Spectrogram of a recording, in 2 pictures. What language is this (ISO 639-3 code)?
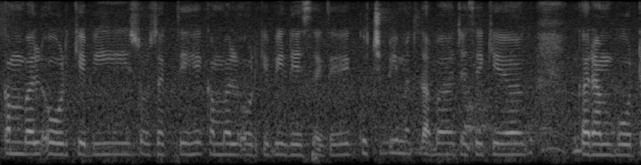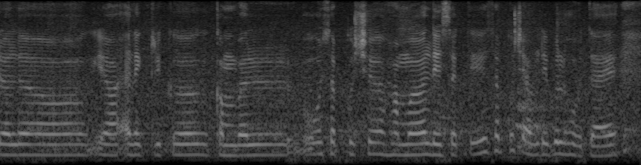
urd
